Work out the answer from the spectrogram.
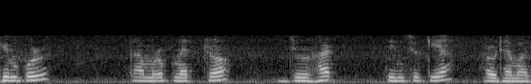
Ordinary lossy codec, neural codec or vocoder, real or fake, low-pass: AAC, 16 kbps; codec, 16 kHz, 8 kbps, FunCodec, trained on Chinese and English, 25 frames a second; fake; 7.2 kHz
